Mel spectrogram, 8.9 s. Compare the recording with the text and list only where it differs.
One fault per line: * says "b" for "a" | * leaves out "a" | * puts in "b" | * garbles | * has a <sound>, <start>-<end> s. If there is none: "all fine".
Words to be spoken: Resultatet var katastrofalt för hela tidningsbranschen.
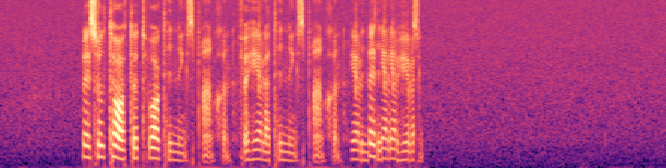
* says "tidningsbranschen" for "katastrofalt"
* garbles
